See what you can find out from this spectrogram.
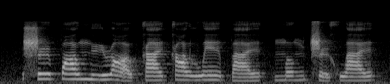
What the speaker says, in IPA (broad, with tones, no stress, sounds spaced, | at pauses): ʂ ɻ̩˥ p ɑ˥ ʊ̯ n̪ y˧˥ ɻ ɑ̰˨˩ ʊ̯ k a˧˥ ɪ̯ k ɑ˧ ʊ̯ l w e˥˩ ɪ̯ p a˧˥ ɪ̯ | n̪ ɤ˧˥ ŋ ʈ͡ʂ ɻ̩˨˩ x w a˧˥ ɪ̯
